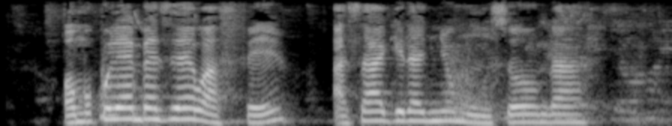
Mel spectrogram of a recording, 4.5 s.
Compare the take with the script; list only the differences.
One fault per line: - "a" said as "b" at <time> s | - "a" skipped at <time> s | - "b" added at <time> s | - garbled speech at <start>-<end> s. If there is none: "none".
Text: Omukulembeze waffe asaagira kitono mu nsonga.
- "kitono" said as "nnyo" at 2.8 s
